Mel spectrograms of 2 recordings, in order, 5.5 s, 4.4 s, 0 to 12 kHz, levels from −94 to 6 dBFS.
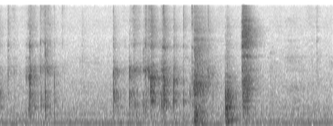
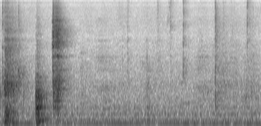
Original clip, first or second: second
